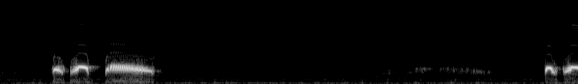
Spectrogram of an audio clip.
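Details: Spotted dove coos for attracting wild doves to a decoy: a short double note and a long falling coo, a long silence with a faint distant coo, then the phrase begins again.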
